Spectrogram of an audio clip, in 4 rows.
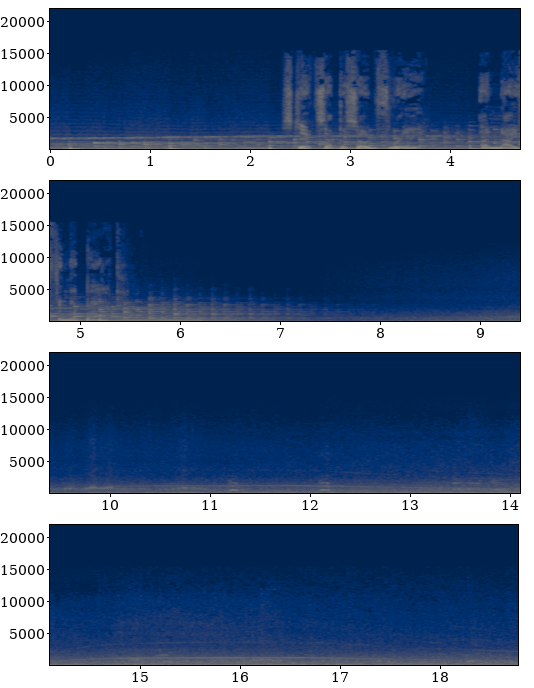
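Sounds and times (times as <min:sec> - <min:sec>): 
siren wailing in a city at night: 0:00.0 - 0:06.3, 0:09.7 - 0:18.7
speech: 0:02.3 - 0:05.6
constant low rumble of city traffic: 0:07.6 - 0:18.7.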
